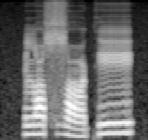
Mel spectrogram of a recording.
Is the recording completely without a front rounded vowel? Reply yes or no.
no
